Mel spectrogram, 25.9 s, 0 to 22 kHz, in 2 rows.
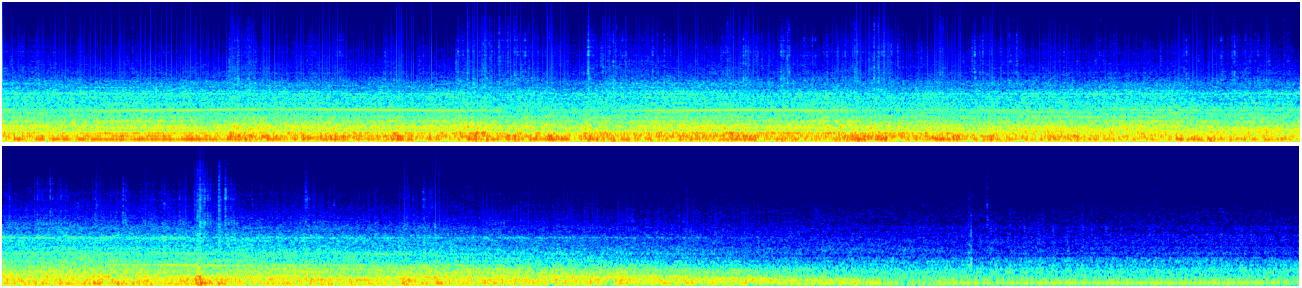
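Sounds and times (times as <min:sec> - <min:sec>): road rumble: 0:00.0 - 0:25.9.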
